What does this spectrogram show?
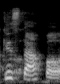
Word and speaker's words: Gestapo: the always say this wrong just Oppo just Gestapo I know what is a soup and one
